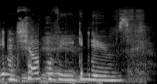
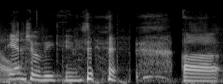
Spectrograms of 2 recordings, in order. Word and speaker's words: Anchovy Games: You accented the second syllable in anchovy. You said Anchovy Games instead of Anchovy Games.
